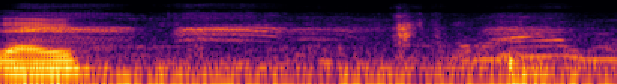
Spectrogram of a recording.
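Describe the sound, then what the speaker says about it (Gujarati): Several crows caw in short harsh bursts near the listener, a quick series of calls with a person speaking over them, at a seaside place in Diu. "આવી અહીંયા જો કાગડા કેટલા બધા"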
